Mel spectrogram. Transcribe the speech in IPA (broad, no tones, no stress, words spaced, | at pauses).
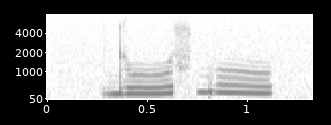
duːsbuː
